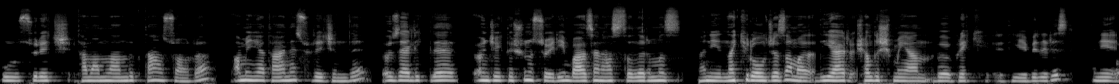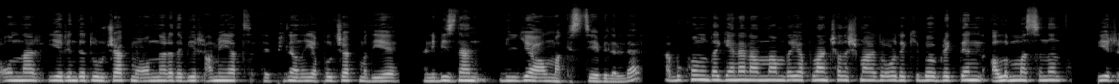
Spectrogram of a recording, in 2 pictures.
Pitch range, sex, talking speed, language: 175-190 Hz, male, 130 wpm, Turkish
